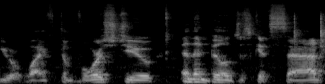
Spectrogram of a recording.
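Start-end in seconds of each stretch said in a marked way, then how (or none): 0.0-1.5 flat, stoic monotone with no feeling. Recapping a party scene, doing a kid's line in Dooley's monotone stoic voice. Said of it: "who has like the most monotone, stoic voice".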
